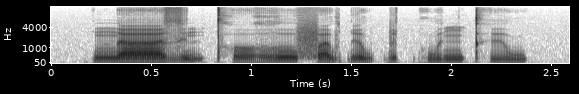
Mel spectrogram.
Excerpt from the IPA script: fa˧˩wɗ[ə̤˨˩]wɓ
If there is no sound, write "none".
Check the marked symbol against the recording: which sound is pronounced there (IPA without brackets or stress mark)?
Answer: ə˧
